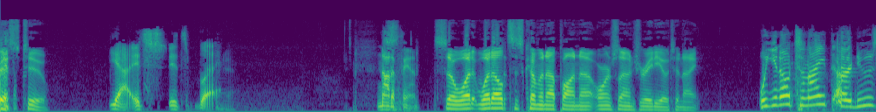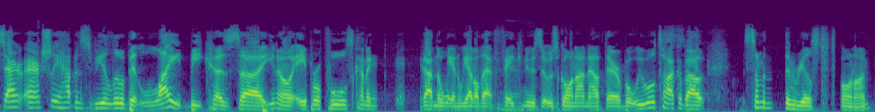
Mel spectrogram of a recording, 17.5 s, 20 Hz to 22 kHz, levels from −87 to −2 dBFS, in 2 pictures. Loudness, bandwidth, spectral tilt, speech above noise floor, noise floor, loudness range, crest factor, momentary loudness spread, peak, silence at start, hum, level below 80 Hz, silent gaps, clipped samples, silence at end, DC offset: -19 LUFS; 10.5 kHz; -5 dB/octave; 44 dB; -62 dBFS; 6 LU; 18 dB; 9 LU; -2 dBFS; 0 s; none; -48 dBFS; none; under 0.1%; 0.05 s; 0.8%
